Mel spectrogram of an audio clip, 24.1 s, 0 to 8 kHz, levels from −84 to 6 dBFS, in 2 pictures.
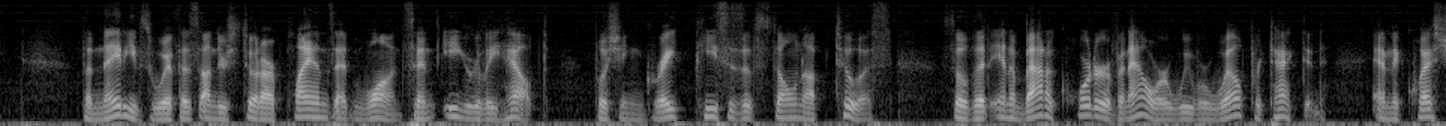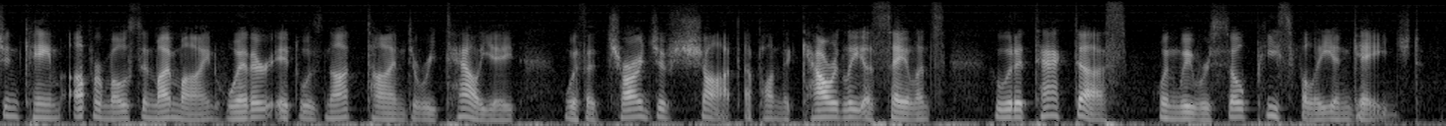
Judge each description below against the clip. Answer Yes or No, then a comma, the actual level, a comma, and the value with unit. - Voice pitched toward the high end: No, low, 120 Hz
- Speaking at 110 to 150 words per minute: No, average, 165 wpm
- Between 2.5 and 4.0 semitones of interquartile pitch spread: No, average, 4.8 semitones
